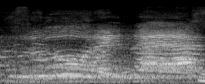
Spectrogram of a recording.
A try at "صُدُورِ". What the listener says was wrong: ضم الصاد، صدوري، صدوري،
